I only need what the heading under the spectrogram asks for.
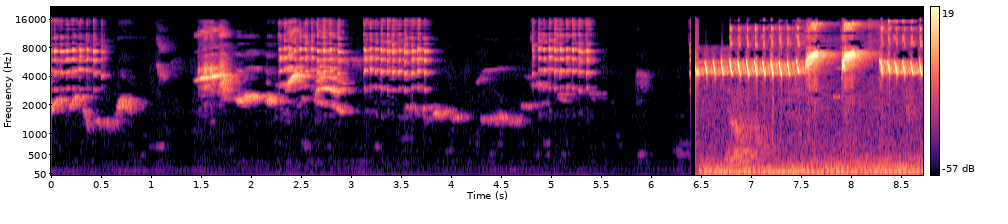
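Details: Brown-throated sunbird 'tembakan' song, played as a lure so other sunbirds start singing. Short high chattering phrases with dropping whistles give way to a loud, rapid, buzzy trill of high notes with two sharp upslurs.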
